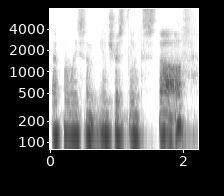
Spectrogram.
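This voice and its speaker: A man hosting sessions over a video call, relaxed and joking. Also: medium pitch, fairly quick. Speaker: session host.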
